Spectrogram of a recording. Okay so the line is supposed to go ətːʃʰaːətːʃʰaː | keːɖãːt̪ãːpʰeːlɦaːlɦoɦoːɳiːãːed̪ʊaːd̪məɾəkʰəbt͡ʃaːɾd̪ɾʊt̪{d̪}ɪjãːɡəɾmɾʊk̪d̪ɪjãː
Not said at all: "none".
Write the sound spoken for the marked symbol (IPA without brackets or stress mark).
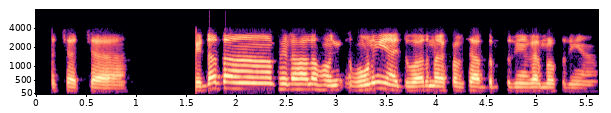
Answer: d̪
